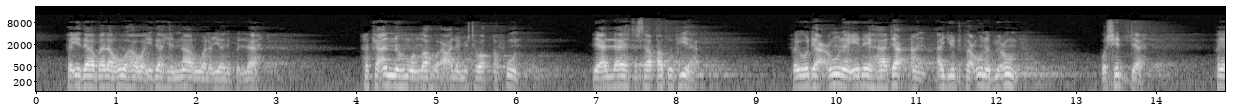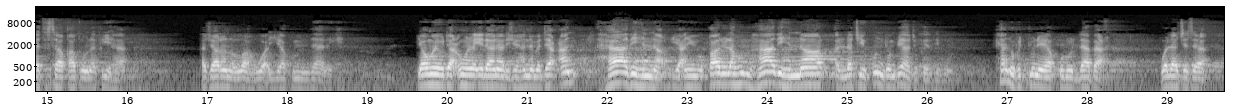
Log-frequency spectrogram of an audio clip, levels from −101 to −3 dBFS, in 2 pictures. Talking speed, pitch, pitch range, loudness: 105 wpm, 140 Hz, 130-150 Hz, -21 LUFS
